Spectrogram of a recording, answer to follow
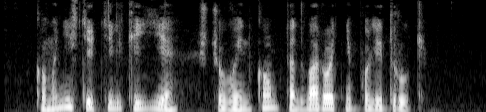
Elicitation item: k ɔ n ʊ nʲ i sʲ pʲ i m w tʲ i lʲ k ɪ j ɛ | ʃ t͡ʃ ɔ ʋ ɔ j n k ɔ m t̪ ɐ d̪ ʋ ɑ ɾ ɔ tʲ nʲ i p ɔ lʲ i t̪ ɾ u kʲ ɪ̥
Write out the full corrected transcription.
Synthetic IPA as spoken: k ɔ m ʊ nʲ i sʲ tʲ i w tʲ i lʲ k ɪ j ɛ | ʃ t͡ʃ ɔ ʋ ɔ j n k ɔ m t̪ ɐ d̪ ʋ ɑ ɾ ɔ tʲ nʲ i p ɔ lʲ i t̪ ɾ u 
